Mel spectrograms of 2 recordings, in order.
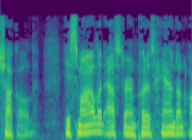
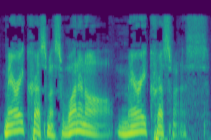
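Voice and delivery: plain reading voice

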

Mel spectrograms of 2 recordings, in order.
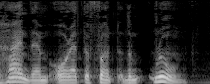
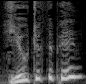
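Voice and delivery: pitched up high in surprise; surprised question; 13 semitones higher, 3 dB louder than usual. Acted. Missus Blake hearing the boy's confession, surprised. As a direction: catch her off guard. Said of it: "Missus Blake looked surprised".

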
